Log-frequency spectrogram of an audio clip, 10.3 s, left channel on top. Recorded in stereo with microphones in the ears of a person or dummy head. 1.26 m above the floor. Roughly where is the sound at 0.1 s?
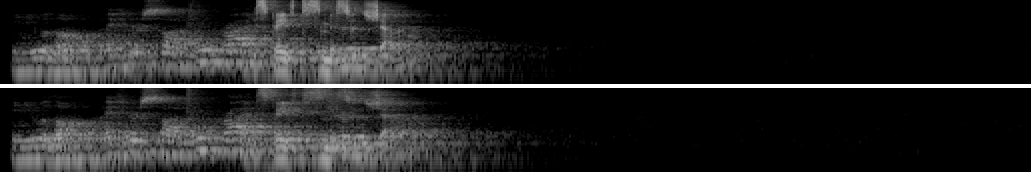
Right.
